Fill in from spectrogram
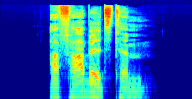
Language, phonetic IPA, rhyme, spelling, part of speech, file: German, [aˈfaːbl̩stəm], -aːbl̩stəm, affabelstem, adjective, De-affabelstem.oga
- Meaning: strong dative masculine/neuter singular superlative degree of affabel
